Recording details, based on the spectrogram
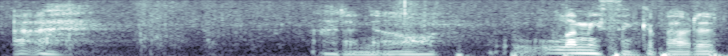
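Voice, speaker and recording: A man's voice: low voice, measured pace, gravelly, noisy background. A man playing an unsure, troubled boy in an audio drama, hesitant and questioning.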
